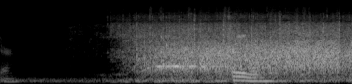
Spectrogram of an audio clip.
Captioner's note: applause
